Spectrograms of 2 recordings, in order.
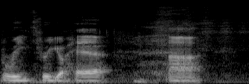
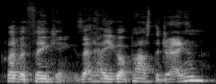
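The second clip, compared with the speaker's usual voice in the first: loud, higher, rough dad throwing it back; gruff dad voice; 6 semitones higher, 5 dB louder than usual. Acted. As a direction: fire the question back as the dad. DM voicing the dad.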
